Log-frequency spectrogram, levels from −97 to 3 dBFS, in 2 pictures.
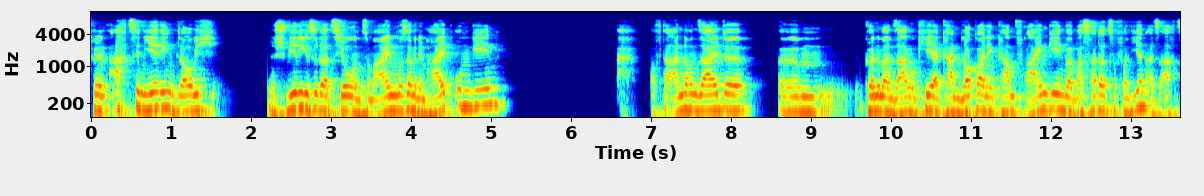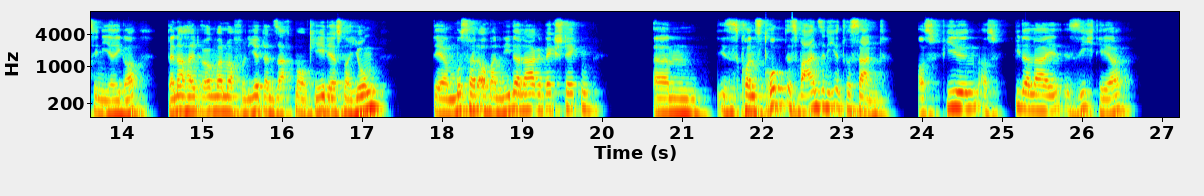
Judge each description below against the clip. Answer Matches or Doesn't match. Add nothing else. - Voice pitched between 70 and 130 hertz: Doesn't match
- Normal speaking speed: Matches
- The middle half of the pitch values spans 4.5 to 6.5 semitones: Doesn't match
